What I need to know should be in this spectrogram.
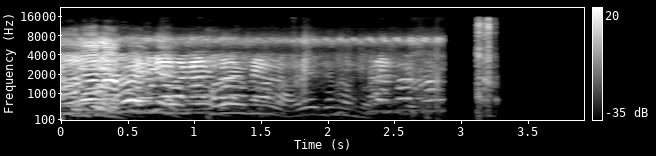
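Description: A crowd of men shouts and chants loudly, close by.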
